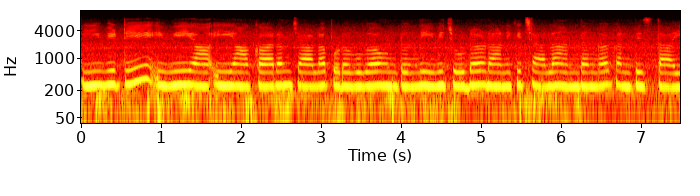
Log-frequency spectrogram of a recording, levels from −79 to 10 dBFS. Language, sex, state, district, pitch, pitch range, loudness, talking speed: Telugu, female, Andhra Pradesh, Chittoor, 255 Hz, 245-260 Hz, -13 LUFS, 120 wpm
